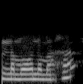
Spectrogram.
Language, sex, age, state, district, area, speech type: Sanskrit, female, 18-30, Maharashtra, Sindhudurg, rural, conversation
